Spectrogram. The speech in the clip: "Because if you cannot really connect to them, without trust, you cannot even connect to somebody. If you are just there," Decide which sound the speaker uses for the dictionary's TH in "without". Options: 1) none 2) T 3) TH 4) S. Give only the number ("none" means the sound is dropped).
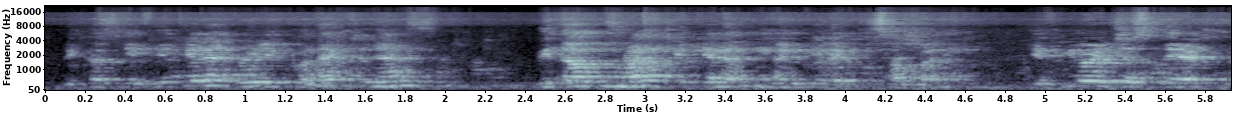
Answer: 2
